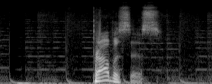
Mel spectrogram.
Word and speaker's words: proboscis: Proboscis. Really? Proboscis.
